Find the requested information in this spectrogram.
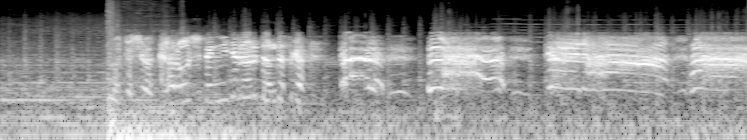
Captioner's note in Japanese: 叫び声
